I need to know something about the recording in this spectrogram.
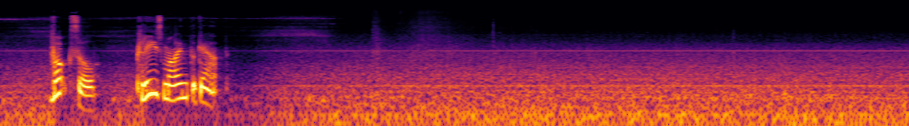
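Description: A train's interior hums and rumbles steadily.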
